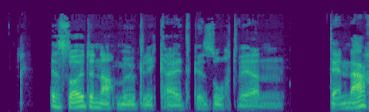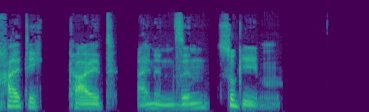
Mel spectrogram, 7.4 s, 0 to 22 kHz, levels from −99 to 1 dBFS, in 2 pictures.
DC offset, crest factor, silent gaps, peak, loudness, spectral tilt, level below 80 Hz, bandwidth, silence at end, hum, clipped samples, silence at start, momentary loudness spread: under 0.1%; 26 dB; 0.33-0.50 s, 2.91-3.26 s, 4.13-4.37 s, 4.88-5.05 s, 5.82-5.86 s; -6 dBFS; -28 LUFS; -3.5 dB/octave; -72 dBFS; 15 kHz; 0.9 s; none; under 0.1%; 0.2 s; 12 LU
